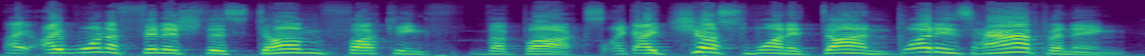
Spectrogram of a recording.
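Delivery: high, loud, fed-up venting; real anger. Real, not acted. Streamer losing patience with a dead box, loud real anger. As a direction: let the anger boil over. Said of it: "I'm actually pissed now".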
